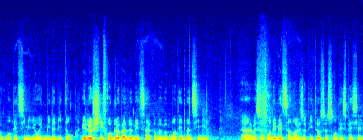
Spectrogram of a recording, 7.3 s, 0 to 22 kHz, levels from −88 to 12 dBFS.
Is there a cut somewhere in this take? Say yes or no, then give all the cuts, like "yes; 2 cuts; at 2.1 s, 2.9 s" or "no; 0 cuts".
no; 0 cuts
